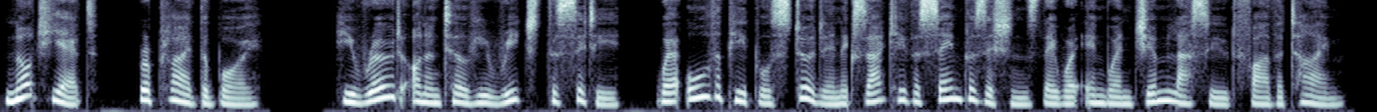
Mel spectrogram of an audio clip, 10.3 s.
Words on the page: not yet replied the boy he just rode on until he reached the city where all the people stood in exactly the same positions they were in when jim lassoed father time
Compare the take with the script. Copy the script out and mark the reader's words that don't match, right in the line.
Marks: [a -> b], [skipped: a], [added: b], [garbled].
not yet replied the boy he [skipped: just] rode on until he reached the city where all the people stood in exactly the same positions they were in when jim lassoed father time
